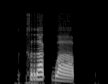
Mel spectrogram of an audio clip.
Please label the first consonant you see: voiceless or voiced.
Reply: voiceless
